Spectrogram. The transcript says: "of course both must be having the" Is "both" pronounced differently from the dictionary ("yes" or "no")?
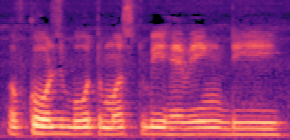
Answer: yes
